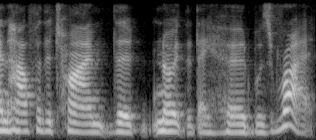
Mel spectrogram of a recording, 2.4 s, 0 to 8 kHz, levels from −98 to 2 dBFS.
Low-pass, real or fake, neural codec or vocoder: 7.2 kHz; real; none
